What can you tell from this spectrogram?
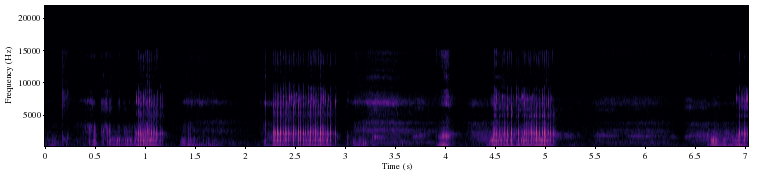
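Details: June snoring during her afternoon nap: rhythmic rasping, snorting breath noises with a slight whistle on some breaths; snoring.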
